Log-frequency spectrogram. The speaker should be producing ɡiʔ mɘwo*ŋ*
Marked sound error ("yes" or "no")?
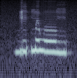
no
